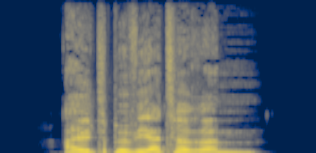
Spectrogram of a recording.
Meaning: strong dative masculine/neuter singular comparative degree of altbewährt
- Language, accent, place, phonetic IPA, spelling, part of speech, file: German, Germany, Berlin, [ˌaltbəˈvɛːɐ̯təʁəm], altbewährterem, adjective, De-altbewährterem.ogg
